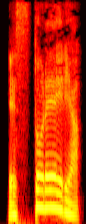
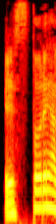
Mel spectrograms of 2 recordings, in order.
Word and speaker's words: Estrella: 多く見られるがエストレーラの実際の発音はエストレーリャや者に近くエストレアではないまたローマ字読みでエストレラと間違われることもあるモーターリングナンバー 22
